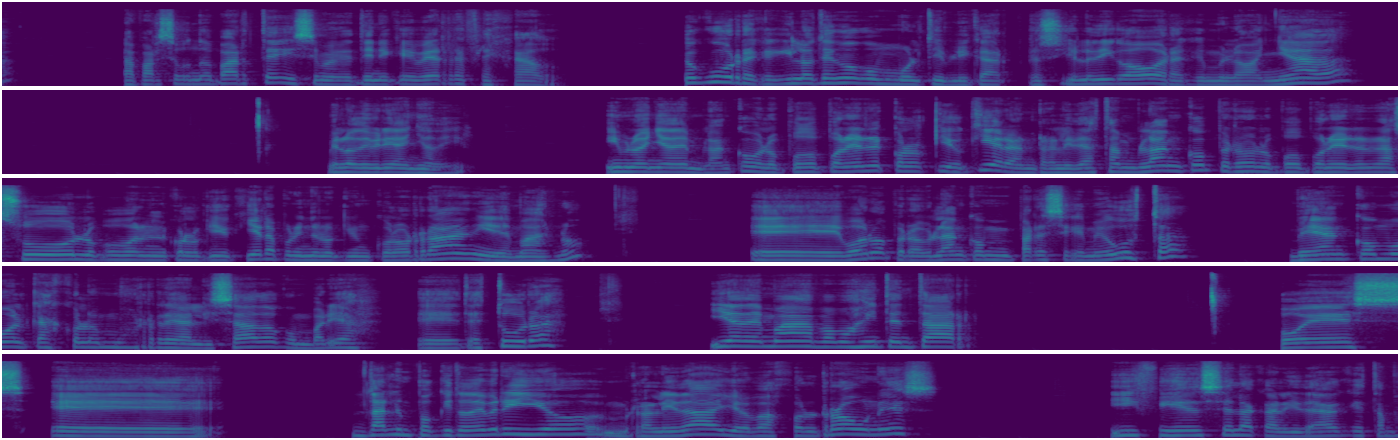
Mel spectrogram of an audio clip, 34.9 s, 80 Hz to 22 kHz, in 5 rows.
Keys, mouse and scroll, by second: 2.4-2.9 scroll up 3, 2.9 middle click, 3.4-4.0 scroll up 4, 4.6 click, 9.0 middle click, 10.9-11.4 scroll down 5, 11.4 middle click, 16.0-16.7 scroll down 7, 16.6 middle click, 17.0-18.0 scroll up 2, 18.0 scroll up 1, 18.5 middle click, 24.1 middle click, 25.5 click, 27.1 click, 28.3-28.8 scroll up 4, 29.0 middle click, 29.9-31.3 scroll up 9, 31.3 click, 33.4 middle click.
